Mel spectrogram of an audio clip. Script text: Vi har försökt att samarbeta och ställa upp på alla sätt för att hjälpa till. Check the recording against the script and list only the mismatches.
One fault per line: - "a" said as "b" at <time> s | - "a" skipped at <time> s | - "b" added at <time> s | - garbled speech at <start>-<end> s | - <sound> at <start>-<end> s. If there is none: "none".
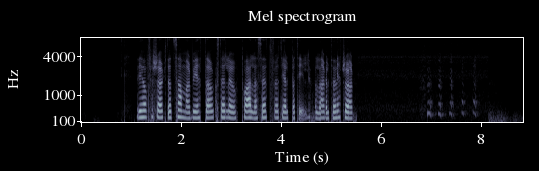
- garbled speech at 4.7-5.4 s
- laugh at 6.8-8.0 s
